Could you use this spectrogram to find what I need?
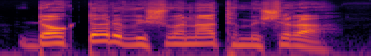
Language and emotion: Marathi, neutral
